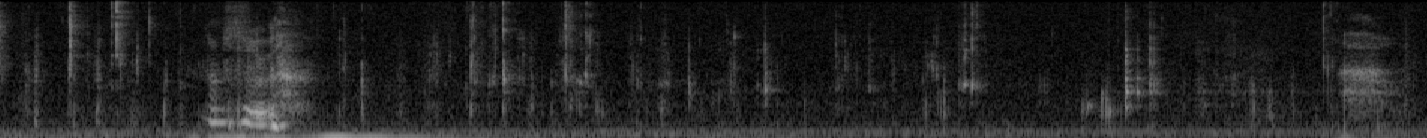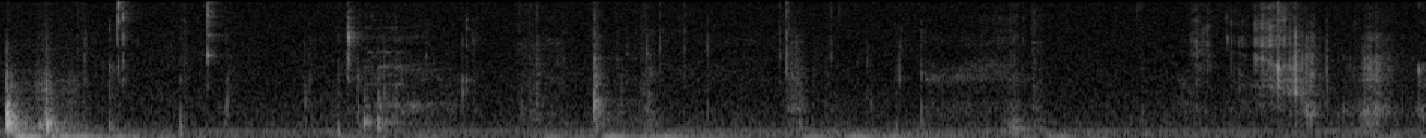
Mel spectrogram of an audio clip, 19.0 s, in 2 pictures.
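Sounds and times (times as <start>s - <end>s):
chewing: 0.0s - 1.3s, 2.2s - 8.9s, 17.1s - 19.0s.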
